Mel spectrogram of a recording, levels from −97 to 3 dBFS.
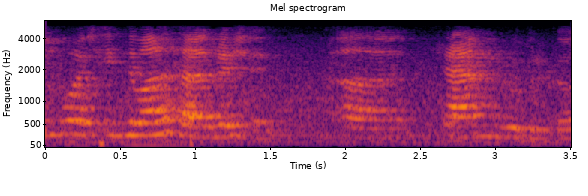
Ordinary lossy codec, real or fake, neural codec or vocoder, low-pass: MP3, 48 kbps; real; none; 5.4 kHz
